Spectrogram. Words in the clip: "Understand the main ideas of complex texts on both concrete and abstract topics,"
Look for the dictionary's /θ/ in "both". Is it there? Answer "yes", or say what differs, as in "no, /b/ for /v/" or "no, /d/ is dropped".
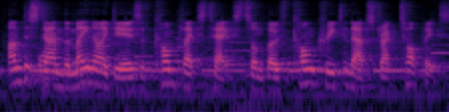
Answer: yes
